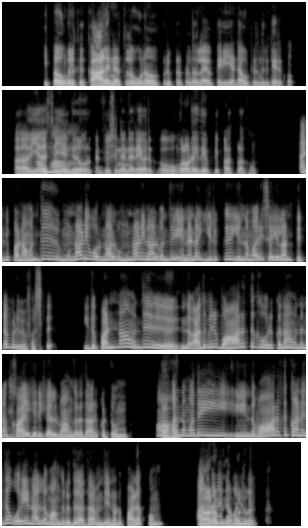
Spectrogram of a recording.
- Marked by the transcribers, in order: in English: "பிரிபேர்"; in English: "டவுட்"; chuckle; in English: "கன்ஃப்யூஷனே"; in English: "ஃபர்ஸ்ட்டு"; other noise
- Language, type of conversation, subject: Tamil, podcast, உங்கள் வீட்டில் காலை வழக்கம் எப்படி இருக்கிறது?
